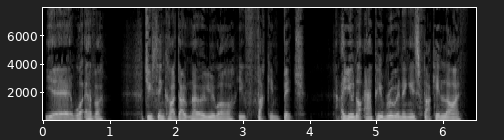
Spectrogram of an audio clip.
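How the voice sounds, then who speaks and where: A man voicing a furious, foul-mouthed young mother who snarls, swears and shouts during a fight. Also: medium pitch, expressive, normal speed, no room sound, natural voice. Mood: snarling.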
